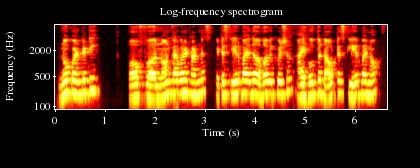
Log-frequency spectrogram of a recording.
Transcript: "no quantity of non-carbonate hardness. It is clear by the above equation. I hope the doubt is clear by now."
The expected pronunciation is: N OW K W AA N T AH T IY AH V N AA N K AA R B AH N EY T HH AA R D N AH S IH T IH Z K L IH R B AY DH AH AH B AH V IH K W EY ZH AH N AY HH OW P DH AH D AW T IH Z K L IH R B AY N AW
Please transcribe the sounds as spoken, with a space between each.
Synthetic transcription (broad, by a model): N OW K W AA N T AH T IY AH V N AA N K AA R B AH N EY T HH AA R D N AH S IH T IH Z K L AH R B AY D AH AH B AH V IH K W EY SH AH N AY HH OW P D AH D AW T IH Z K L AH R B AY N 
